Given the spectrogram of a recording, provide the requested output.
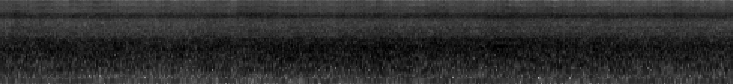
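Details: Maruti Wagon R K-series petrol, at the tailpipe after repair of misfire, jerking, low pickup and mileage complaint; even steady exhaust rush, earlier tak-tak tapping when blocking the silencer now gone, all cylinders firing cleanly.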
